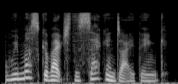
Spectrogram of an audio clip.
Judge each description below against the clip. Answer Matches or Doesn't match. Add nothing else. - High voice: Matches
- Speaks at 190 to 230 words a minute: Doesn't match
